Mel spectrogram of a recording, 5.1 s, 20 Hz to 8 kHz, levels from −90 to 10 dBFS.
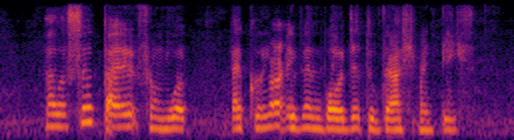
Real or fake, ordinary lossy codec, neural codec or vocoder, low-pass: fake; AAC, 48 kbps; codec, 24 kHz, 1.5 kbps, HILCodec; 7.2 kHz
